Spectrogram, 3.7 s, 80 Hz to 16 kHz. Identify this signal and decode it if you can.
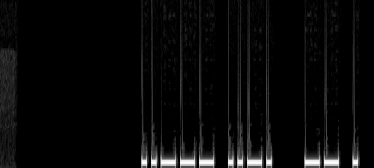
Morse code, heard as a keyed tone, about 25 wpm, 700 Hz. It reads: 2F ME
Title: Field Day Exchanges - 25wpm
